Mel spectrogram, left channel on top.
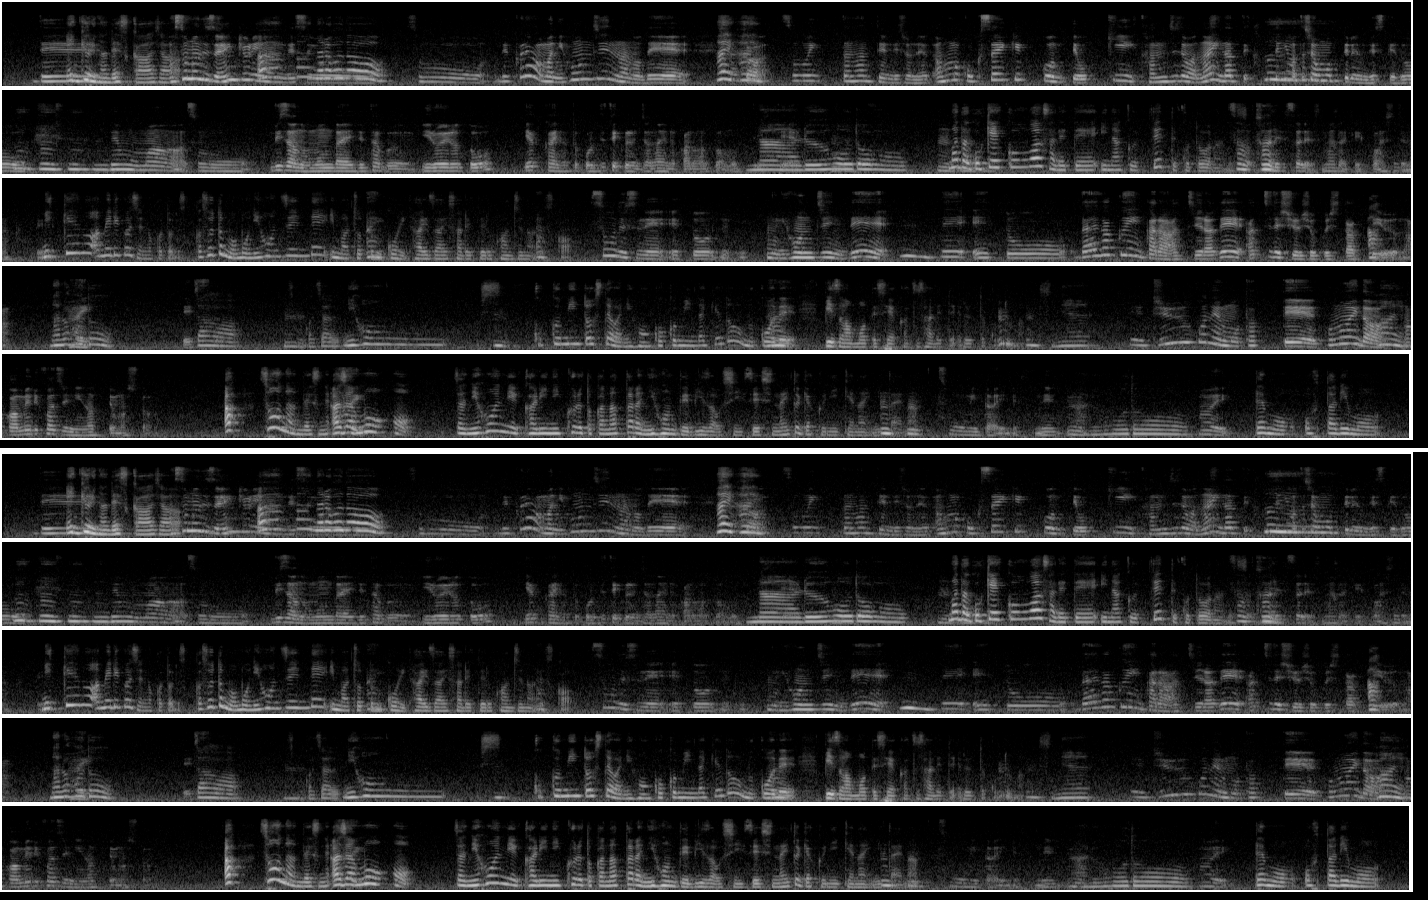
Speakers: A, on the left; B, on the right.
A: で、
B: 遠距離なんですかじゃあ。
A: あ、そうなんですよ。遠距離なんですよ。
B: ああ、なるほど。
A: そう。で、彼はまあ日本人なので、
B: はいはい。
A: なんか、そういった、なんて言うんでしょうね。あんま国際結婚って大きい感じではないなって勝手に私は思ってるんですけど、
B: うんうんうんうんうんう
A: でもまあ、その、ビザの問題で多分、いろいろと厄介なところ出てくるんじゃないのかなとは思っていて。
B: ん。なるほど。
A: うん。うんうんうん。
B: まだご結婚はされていなくてってことなんですかね。
A: そう、そうです、そうです。まだ結婚してなくて。
B: そう日系のアメリカ人の方ですかそれとももう日本人で今ちょっと向こうに滞在されてる感じなんですか
A: はい。あ、そうですね。えっと、んもう日本人で、
B: うん。
A: で、えっと、大学院からあちらで、あっちで就職したっていうような、
B: あ、なるほど。
A: はい、形です。
B: じゃあ、
A: うん、
B: そっか、じゃあ、日本し、
A: うん、
B: 国民としては日本国民だけど、向こうでビザを持って生活されてるってことなんですね。
A: はい。うん、うん。で、15年も経って、この間、
B: はい。
A: なんかアメリカ人になってました。
B: あ、そうなんですね。
A: はい。
B: あ、じゃあもう、じゃあ日本に仮に来るとかなったら、日本でビザを申請しないと逆に行けないみたいな。
A: うん、うん、そうみたいですね。うん、
B: なるほど。
A: うん。はい。
B: でも、お二人も、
